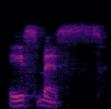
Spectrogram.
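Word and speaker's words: Abmas: But Oral Roberts, obviously 2 years removed from that Cinderella run by I mean, you should help with this pronunciation. Max who? Asmus.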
